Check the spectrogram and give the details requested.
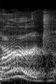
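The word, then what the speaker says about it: merde: Oh, merd. Okay. No, it's merd. That's not how I would pronounce it.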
